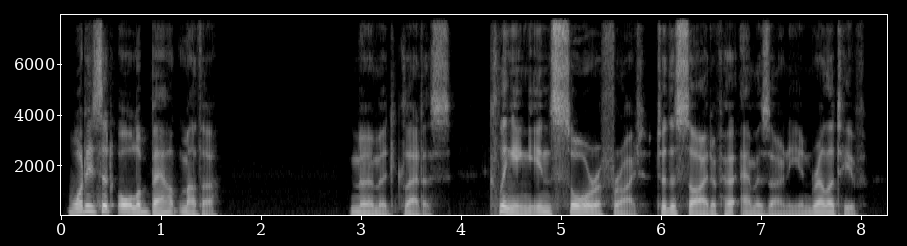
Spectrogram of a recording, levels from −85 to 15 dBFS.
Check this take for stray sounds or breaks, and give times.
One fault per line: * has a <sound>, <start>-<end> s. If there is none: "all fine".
all fine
